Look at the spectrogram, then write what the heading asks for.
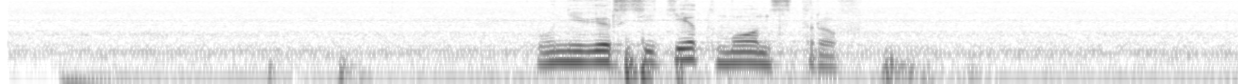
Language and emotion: Russian, neutral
